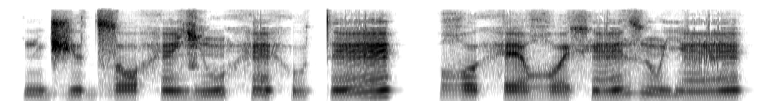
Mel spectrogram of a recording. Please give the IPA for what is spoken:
n d͡ʒ ɯ d͡z ɔ h ɛ̃ ʑ ũ h ɛ̃ h u t ɛ̃ | ʁʷ ɯ h ɛ ʁʷ ɛ x ɛ̃ z ũ j ɛ̃

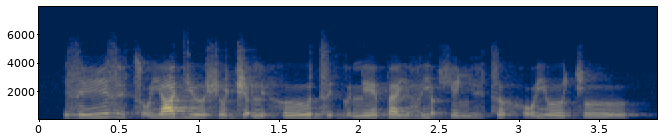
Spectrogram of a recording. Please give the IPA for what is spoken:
z iː z e̤ t͡s o̰ j a dʲ ɯː ʃ ɯ d͡ʒ ə̰ lʲ ə̰ h ɯː d͡z ḭ ɡ ə̰ lʲ e p ɛ j a̤ j ə̰ ç e ʎ e̤ t͡s ɯ h o̰ j ɯː c ɯː

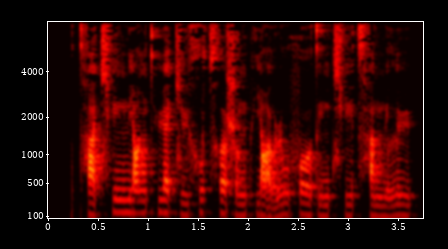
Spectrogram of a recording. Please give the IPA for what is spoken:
t̪ʰ ä˨˦ t͡ɕʰ i˦ ŋ n̪ j ɑ˦ ŋ t̪ʰ ɥ ɛ˥˨ t͡ɕ y˨˦ x u˦ t͡sʰ ɤ˥˨ ʂ ʊ˨˦ ŋ pʰ j ɑ̰˨˩ ʊ̯ ɻ u˥˨ f o˥˨ ʊ̯ t̪ i˨˦ ŋ t͡ɕʰ i˨˦ t͡sʰ a˧ n m i˩ l y˥˨

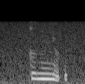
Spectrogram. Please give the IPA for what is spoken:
k ɨ˧ ŋ ɲ ɨ̰˧˨ ʔ

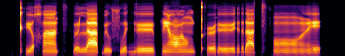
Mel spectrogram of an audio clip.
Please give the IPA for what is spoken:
kʼ y χ ã t͡sʼ ɵ l a ɓ ø sʷ ɛ ɡ øː p ẽ ʕ ɔ̃ ɡ kʼ ə˞ ɾ øː r a t͡sʼ ɔ̃ː e̯

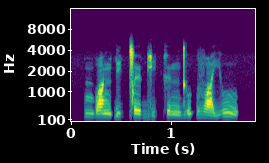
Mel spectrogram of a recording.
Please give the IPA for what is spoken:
m b ɑ ŋ ɗ i ǀ ø ɡ i k ø ŋ d u ʔ v ɑ j u

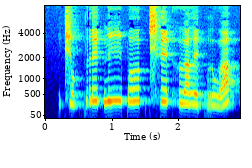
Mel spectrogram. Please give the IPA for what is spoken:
t͡ɕ o˨˩ k̚ p r e˥˩ k̚ n iː˥˩ p ɤː˥˩ t̚ t͡ɕʰ e˥˩ ʔ h ɯ˧ a̯ l e˨˩ k̚ r u˩˦ a̯

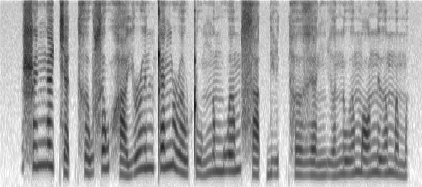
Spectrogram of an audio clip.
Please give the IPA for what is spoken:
ʂ e˧˥ ŋ ɛ˧ c ɛ˨˩ t̚ x ə˨˩˦ w s ə˧˥ w h a˨˩˨ j ɹ ɨ˧ n ʈ ɛ˧˥ ŋ ɹ ə˨˩˨ w ʈ u˨˩˨ ŋ ə˧ m w əː˧˥ m s a˨˩ t̚ j i˨˩ t̚ h əː˨˩ ɣ ɛ˨˩ ŋ i˨˩˨ ə̯ n u˨˩˦ ə̯ m ɔ˨˩˦ n ɨ˨˩˦ ə̯ m ə˨˩ m

